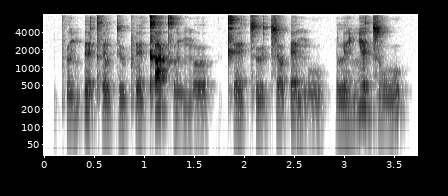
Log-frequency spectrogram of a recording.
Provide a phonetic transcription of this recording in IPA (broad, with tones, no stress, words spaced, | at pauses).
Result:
pʼʉ˨˩˦ʎʔɪ˨˩˦tʼɪ˩ltʉ˩ pʼe˨˩˦kʼa˥˨kʼɵ˩ʎ ŋɵ˩ | kʼe˨˩˦tʼʉ˨˩˦ t͡sɵ˨˩˦ʔ e˩ŋu˩ | lɪ˩ ʎɪ˥˨ d͡zu˨˩˦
